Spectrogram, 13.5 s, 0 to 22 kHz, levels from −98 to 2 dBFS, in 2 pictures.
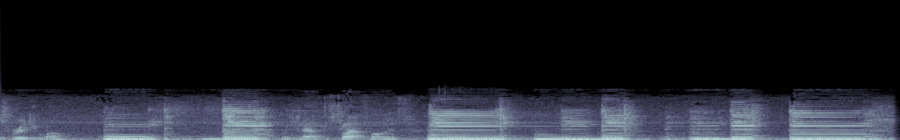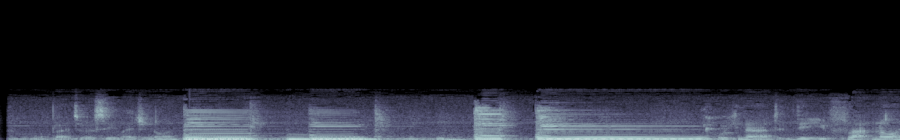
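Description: At 6.69 s the sound stalls for about 0.13 s: a call audio freeze, likely from packets arriving late and the jitter buffer running dry. Roughly 105 ms of fading buzz or hiss fills the gap, ending in a brief silence of about 20 ms. The audio then resumes where it stopped, so nothing is lost but everything after runs about 105 ms later. The top end stops near 8 kHz, consistent with a wideband Opus call path.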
